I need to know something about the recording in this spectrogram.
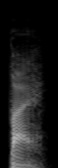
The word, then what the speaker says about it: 百: 百。百。百。百。百。百。百。 Se pronuncia con el tercer tono.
